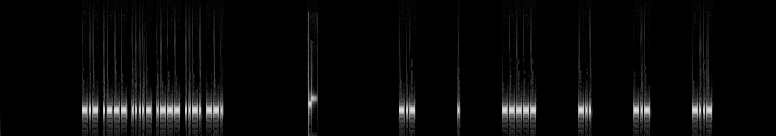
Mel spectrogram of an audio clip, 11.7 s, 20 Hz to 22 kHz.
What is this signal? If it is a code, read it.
Morse code, heard as a keyed tone, about 44 wpm, spaced as for 19 wpm, 700 Hz. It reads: KJ4JFG KE0DKX
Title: USA Call Signs - 6 Characters - 8x Character Spacing - 45wpm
